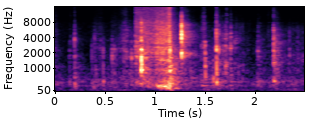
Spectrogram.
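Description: Things being handled on a wooden tabletop: soft rustles and small clicks, with a louder knock about a second in as a roll of paper towels is set down.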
